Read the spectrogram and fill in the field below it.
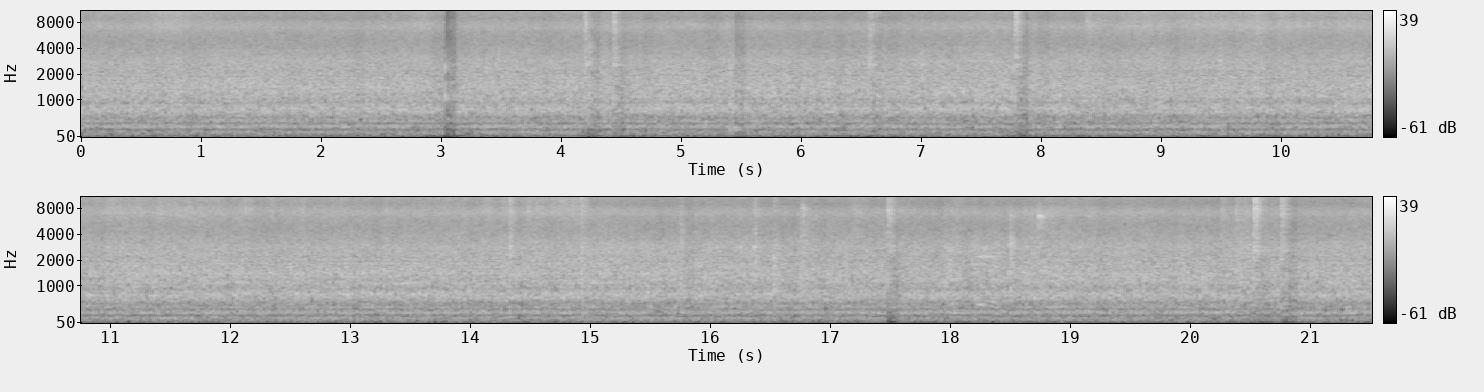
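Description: A gas burner roars steadily and loudly.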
